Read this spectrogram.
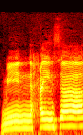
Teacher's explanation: Jangan dipanjangkan. Min haisa, ha pedas, makhrajnya di pertengahan kerongkong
